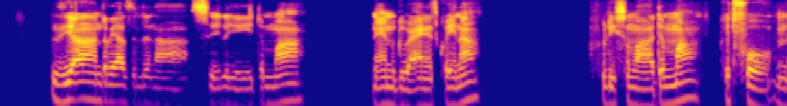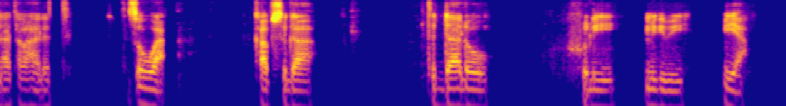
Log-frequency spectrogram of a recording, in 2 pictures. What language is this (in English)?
Tigrinya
